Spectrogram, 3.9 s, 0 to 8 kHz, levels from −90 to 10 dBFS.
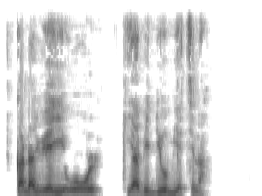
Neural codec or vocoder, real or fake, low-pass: none; real; 7.2 kHz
